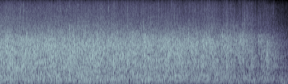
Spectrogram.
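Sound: audience applause in church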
